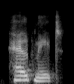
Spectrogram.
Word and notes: helpmate: Indian

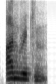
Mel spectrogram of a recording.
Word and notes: unwritten: Indian

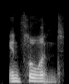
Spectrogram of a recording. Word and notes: influent: American English

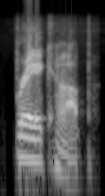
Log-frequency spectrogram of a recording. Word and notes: breakup: American English

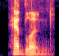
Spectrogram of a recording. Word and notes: headland: American English

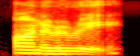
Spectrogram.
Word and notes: honorary: Indian

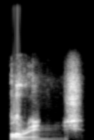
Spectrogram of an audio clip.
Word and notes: Orange: British English

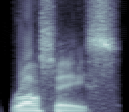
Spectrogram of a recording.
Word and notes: rosace: American English

